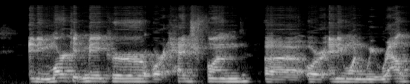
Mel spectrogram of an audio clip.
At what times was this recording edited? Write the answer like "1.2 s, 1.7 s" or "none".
none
